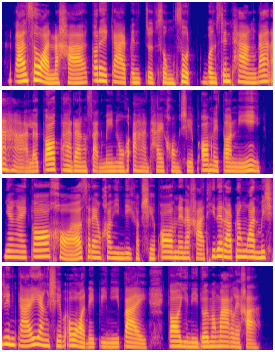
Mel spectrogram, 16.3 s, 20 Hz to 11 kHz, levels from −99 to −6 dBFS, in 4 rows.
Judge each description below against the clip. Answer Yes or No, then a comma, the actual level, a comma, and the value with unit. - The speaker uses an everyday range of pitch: Yes, average, 4.6 semitones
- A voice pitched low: No, medium, 185 Hz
